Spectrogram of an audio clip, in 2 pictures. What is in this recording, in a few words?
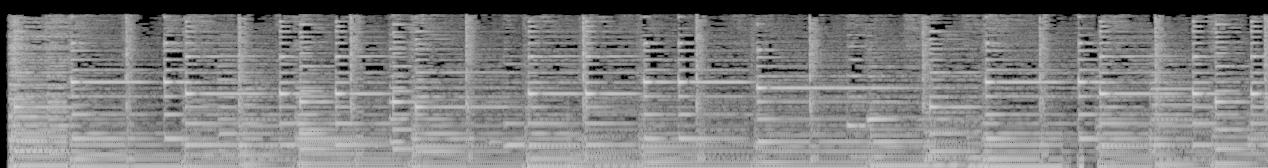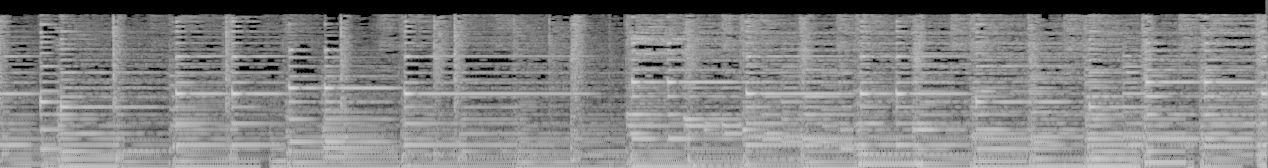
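Band, Music Backing Files for Churches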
